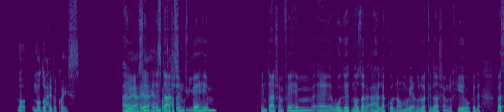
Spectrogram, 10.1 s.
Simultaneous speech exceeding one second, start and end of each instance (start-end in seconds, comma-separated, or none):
2.5-4.0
